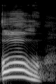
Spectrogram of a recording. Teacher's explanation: तो ओ और औ कैसे वर्ण है, कंठ ओष्ठ्य वर्ण है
